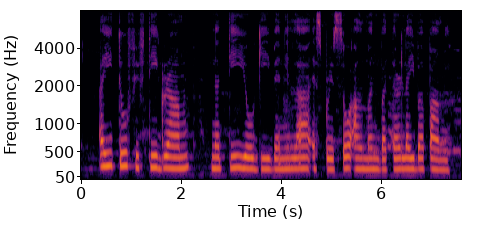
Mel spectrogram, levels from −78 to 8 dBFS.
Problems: background conversations at intervals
